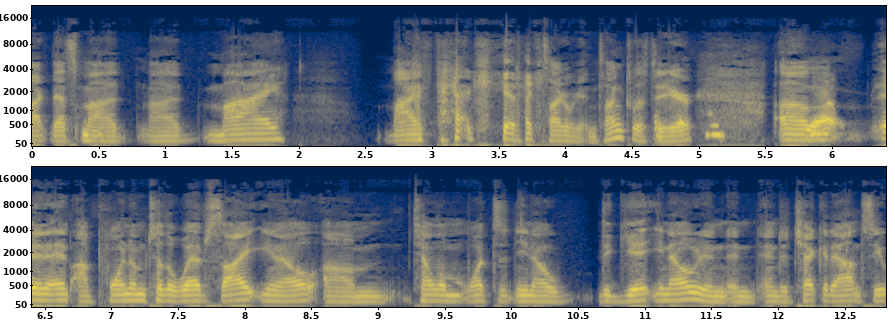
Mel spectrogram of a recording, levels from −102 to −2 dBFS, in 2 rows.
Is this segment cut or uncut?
cut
